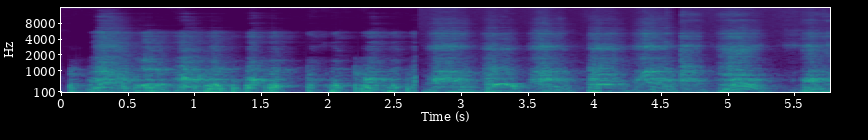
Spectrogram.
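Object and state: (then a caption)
Walnut wood being rasped. A metal hand file or rasp, held in both hands, is rubbed and scratched back and forth across the carved ridges of a solid carved walnut workpiece with a scalloped profile, about hand length, clamped on a wooden workbench. The result is a dry, gritty, rasping scrape in repeated strokes, mostly low and mid in tone with little brightness.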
